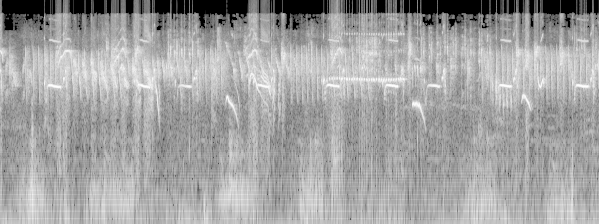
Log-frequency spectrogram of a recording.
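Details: A busy chorus of small birds used as a lure to attract wild small birds: high, overlapping chirps, trills and short whistled notes run continuously, with a few longer whistles and down-slurred calls.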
